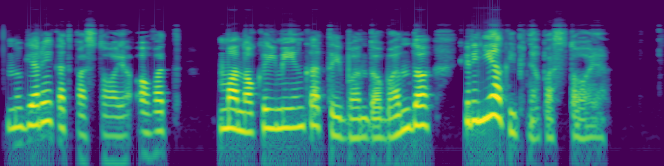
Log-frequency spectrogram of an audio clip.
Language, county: Lithuanian, Panevėžys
